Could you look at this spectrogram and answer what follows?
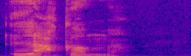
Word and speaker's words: lagom: on va parler du largom qu'est-ce que le largom c'est aussi la prononciation la bonne normalement sinon ça s'écrit la Gom l a g o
